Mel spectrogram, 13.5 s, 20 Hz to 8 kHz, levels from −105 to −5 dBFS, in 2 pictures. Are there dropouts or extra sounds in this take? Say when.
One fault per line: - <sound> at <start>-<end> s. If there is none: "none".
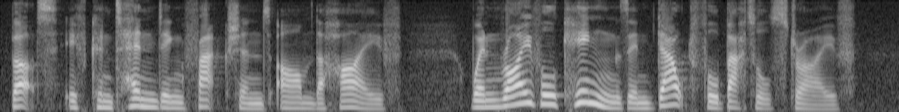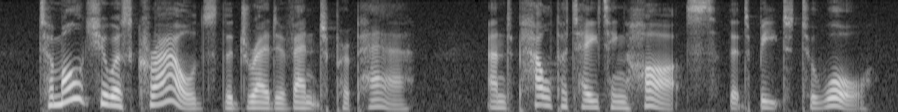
none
